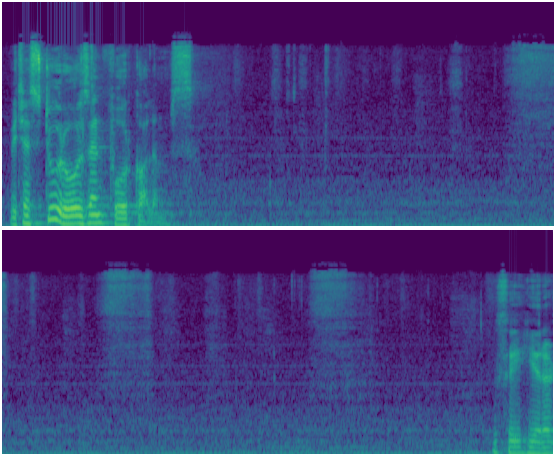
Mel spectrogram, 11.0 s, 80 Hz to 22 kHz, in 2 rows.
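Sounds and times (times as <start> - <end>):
low steady hum: 0.0 - 11.0
pen scratching on paper: 2.3 - 9.6.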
